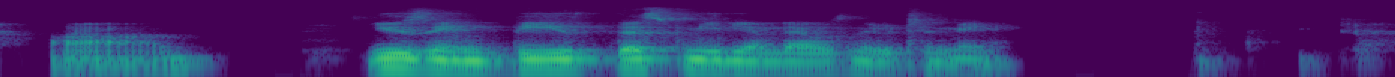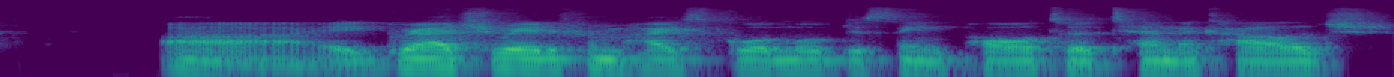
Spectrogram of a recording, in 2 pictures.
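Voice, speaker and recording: A man speaks at a moderate pace in a very deep, low pitch. His tone is dark and mellow. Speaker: spoken word poet. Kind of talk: personal reading at a live event.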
